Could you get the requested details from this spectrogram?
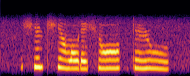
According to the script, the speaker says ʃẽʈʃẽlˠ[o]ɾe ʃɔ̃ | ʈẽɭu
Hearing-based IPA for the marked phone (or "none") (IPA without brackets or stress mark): o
